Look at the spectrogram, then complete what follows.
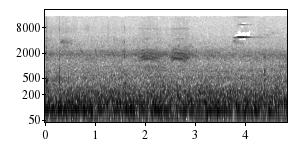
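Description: Quiet farmland ambience: faint distant bird calls over a low steady hum, with a short high chirp about four seconds in.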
